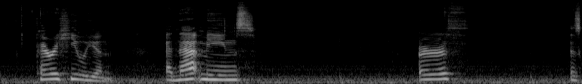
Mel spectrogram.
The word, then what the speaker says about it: perihelion: called perihelion perihelion and that is pronounced like this per e perihelion perihelion and that means earth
